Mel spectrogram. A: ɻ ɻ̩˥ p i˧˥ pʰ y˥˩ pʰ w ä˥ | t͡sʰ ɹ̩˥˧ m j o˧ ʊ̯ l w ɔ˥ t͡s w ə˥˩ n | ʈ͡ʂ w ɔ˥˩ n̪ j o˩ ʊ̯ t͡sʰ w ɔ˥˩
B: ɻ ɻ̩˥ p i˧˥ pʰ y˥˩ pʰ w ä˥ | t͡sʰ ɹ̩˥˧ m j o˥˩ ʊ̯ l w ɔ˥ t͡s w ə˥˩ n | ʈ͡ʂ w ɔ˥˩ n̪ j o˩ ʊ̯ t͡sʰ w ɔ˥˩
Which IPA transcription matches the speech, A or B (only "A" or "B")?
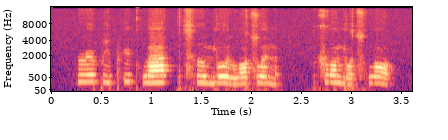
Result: B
